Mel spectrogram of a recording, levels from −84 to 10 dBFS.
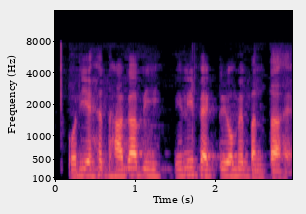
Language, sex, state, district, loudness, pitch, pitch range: Hindi, male, Uttar Pradesh, Jyotiba Phule Nagar, -18 LUFS, 145 Hz, 135-150 Hz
